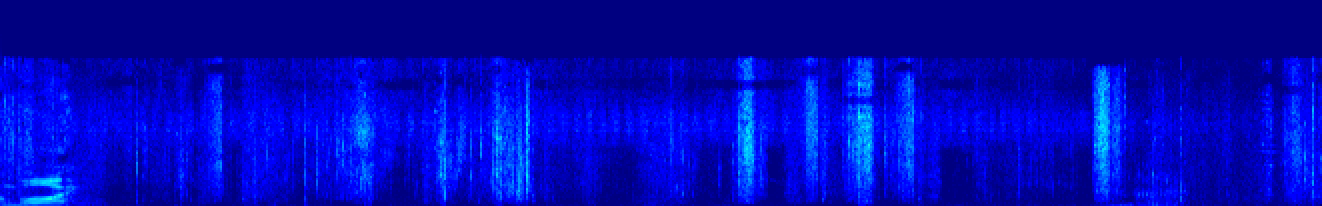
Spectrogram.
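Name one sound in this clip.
Knife and hands tear wetly at a carcass's hide.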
